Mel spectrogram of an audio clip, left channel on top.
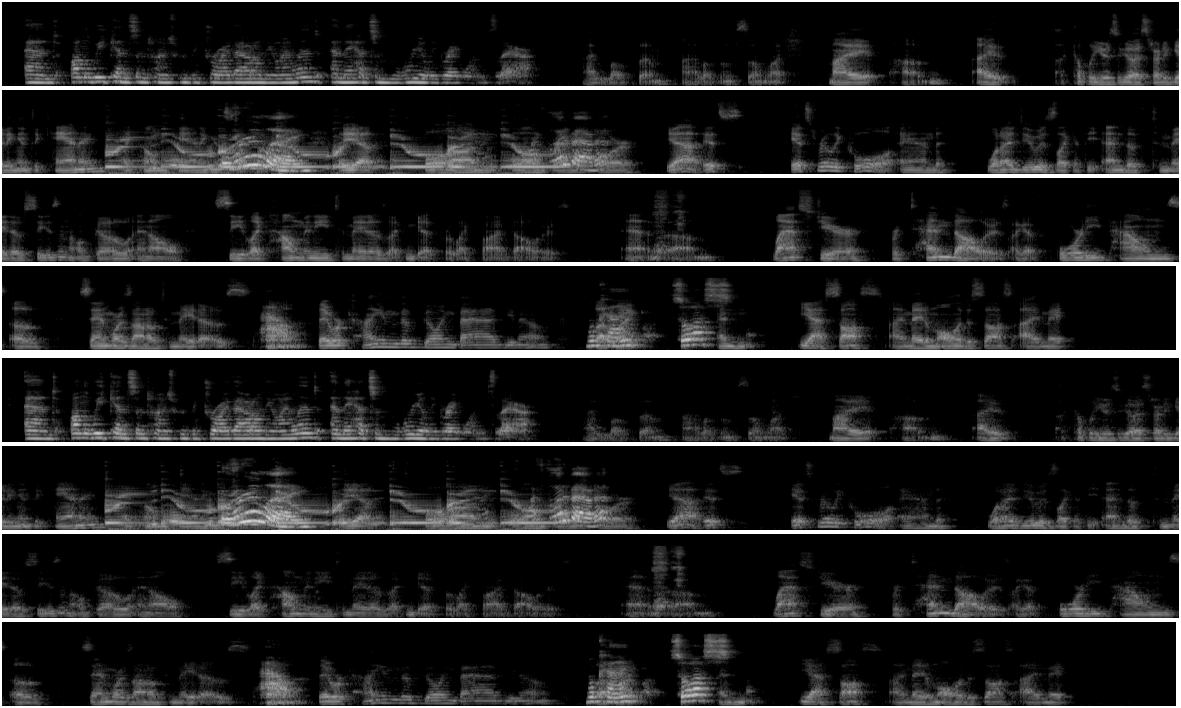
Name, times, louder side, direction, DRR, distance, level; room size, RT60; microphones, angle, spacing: voice 1, 0.2-5.3 14.0-14.9 17.1-17.9 30.0-30.3 37.9-38.2 41.1-41.6 42.0-42.6, right 3 dB, 80° right, 0.6 m, -25 dB
voice 2, 5.8-8.0 8.3-9.4 9.7-10.1 10.5-14.7 15.1-15.7 16.0-18.1 18.4-19.2 19.7-21.3 21.6-25.3 25.7-29.2 29.8-30.7 31.3-32.2 32.4-35.7 36.1-40.8 41.2-41.7 42.5-42.9 43.3-45.9, left 3 dB, 80° left, 0.4 m, -38 dB
sound 1, 12.8-17.6, equal, 40° right, 0.7 m, -29 dB
2.4 x 2.1 x 3.2 m
head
